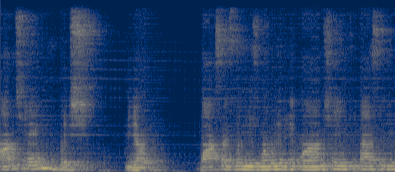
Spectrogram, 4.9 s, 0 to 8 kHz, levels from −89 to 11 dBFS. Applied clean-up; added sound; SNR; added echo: neural separator model SepFormer DNS4.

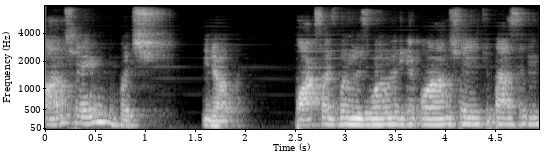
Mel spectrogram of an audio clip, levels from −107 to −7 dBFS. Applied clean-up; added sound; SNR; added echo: neural mask model DeepFilterNet 3.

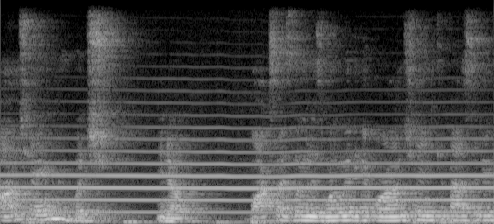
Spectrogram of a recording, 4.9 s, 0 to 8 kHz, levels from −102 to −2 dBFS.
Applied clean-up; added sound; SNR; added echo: none; Trumpet; 7 dB; reverberation time 0.8 s.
